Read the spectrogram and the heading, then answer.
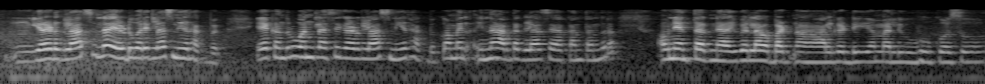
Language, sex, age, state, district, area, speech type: Kannada, female, 45-60, Karnataka, Bidar, urban, spontaneous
